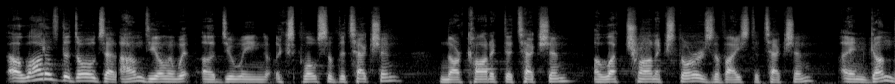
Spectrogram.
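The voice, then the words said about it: New Jersey accent. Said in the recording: “known affectionately as the dog father, thanks to his New Jersey accent”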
